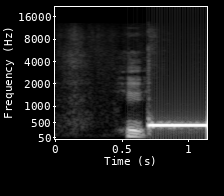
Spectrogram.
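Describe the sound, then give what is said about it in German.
Telephone dial tone, a steady, continuous mid-pitched hum that starts loud right after a brief rustle and click and holds unchanged to the end. “Ich höre ein Amt.”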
